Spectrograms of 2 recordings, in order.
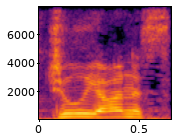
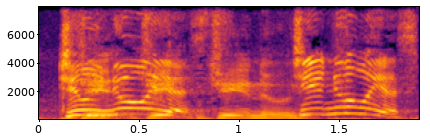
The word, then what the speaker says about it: Giannoulis: Just as we started to pronounce Giuliani's, see, I still can't do it. Giannoulis. Just as soon as we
